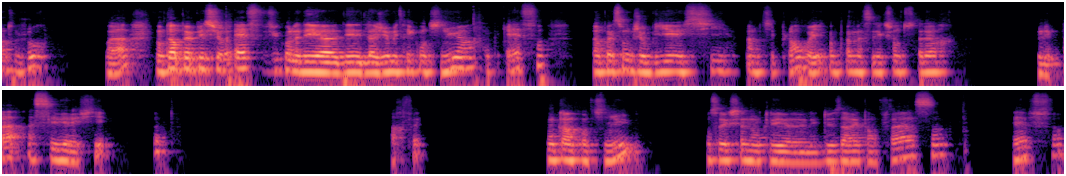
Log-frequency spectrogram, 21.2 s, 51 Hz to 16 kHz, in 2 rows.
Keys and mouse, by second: 0.2 shift+middle click, 0.5 middle click, 1.5 right click, 3.0 middle click, 3.5 shift+middle click, 5.5 shift+middle click, 5.8 middle click, 6.5 shift+middle click, 6.9-8.0 middle drag, 8.2 shift+middle click, 8.6 middle click, 9.3 shift+middle drag, 11.2 click, 12.0 right click, 13.9 shift+middle drag, 15.1 click, 15.6 middle click, 16.5 right click, 16.8 middle drag, 17.4 middle click, 18.1 middle click, 19.4 shift+right click, 20.8 shift+middle drag.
